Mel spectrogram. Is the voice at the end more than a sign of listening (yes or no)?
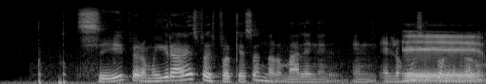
yes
